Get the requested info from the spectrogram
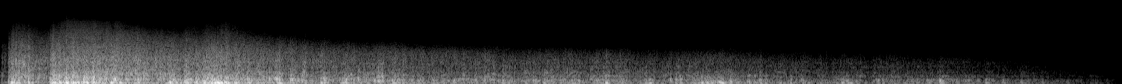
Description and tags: A loud rumbling thunder clap, edited in audacity by amplifying the sound
thunder, weather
